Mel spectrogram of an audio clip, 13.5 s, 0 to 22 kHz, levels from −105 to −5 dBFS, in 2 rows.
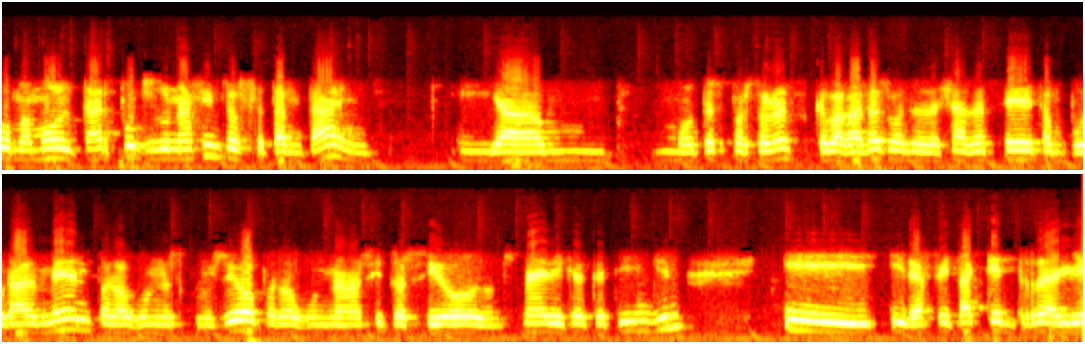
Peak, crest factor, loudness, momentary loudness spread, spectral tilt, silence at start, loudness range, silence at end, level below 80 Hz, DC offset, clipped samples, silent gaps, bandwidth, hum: -2 dBFS; 14 dB; -16 LUFS; 11 LU; -5 dB/octave; 0 s; 3 LU; 0 s; -52 dBFS; under 0.1%; under 0.1%; none; 6.8 kHz; none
